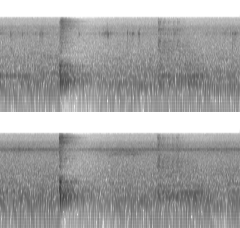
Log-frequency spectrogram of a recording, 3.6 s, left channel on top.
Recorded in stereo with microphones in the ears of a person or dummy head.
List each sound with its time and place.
0.9 s a snare drum: 60° right (ahead or behind), 4 m
2.4 s a cupboard door: 65° right (ahead or behind), 9 m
